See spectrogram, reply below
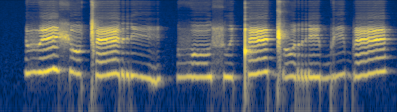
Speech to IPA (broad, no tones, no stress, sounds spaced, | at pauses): v ɛ ʃ ɔ ǀ æ r i | v ɔ sʷ e ǃ æ ɡ͡ǁ ɔ r e b i b æ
